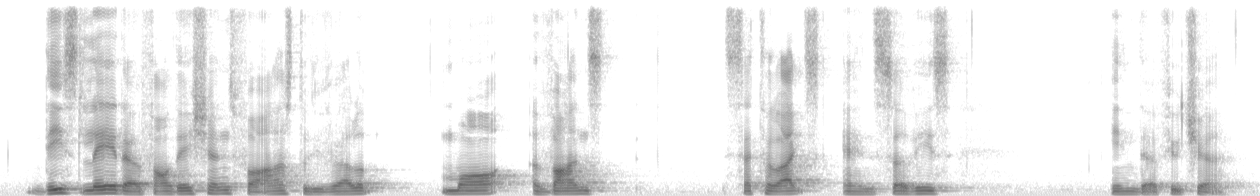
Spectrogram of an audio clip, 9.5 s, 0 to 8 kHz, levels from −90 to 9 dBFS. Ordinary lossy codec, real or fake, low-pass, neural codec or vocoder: none; real; none; none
